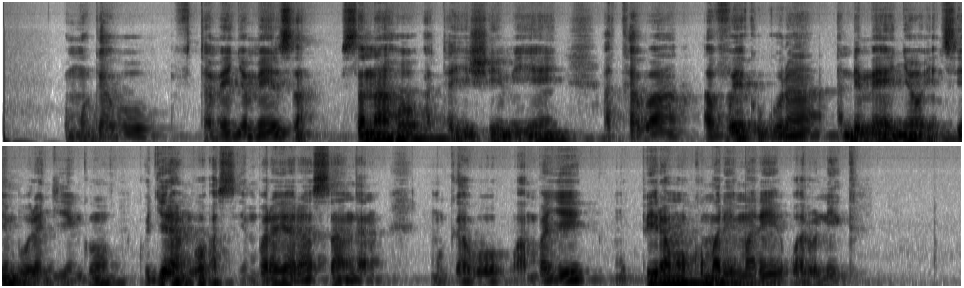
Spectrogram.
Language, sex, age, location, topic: Kinyarwanda, female, 18-24, Huye, health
